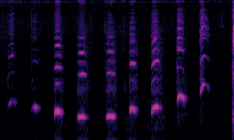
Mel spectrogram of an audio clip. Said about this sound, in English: Works pretty good. Yeah. But yeah. Not for what I want. I want to be able to play real, you know, songs. Real slide whistle shit.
